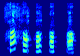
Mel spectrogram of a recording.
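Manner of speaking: high spelled-out ha ha ha laugh; a little gnome laughing at his rival; hammed-up high gnome chuckle. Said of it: "And he kinda laughs".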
